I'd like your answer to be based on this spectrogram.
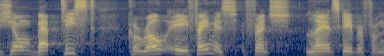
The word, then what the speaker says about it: Corot: At the time, I pronounced it Corot, but that's definitely not it. It's definitely Corot because I threw a Google on it.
